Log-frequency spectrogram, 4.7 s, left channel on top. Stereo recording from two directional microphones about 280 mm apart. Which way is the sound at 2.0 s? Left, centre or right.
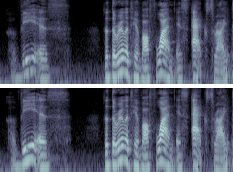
Centre.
